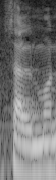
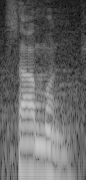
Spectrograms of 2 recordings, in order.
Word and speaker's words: salmon: actually ang word ng salmon ang pronunciation sakto salmon salmon silent l salmon no so du ka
